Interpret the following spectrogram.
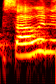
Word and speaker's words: Samhain: some history and traditions for this one so silent as we talked about last year which you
